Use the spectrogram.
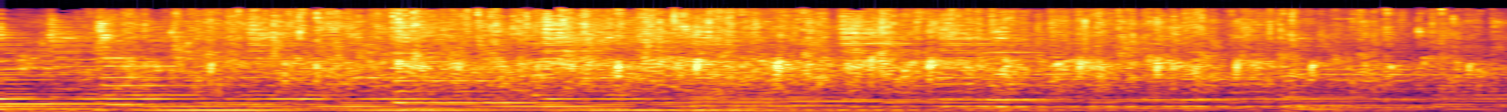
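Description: Sustained applause from a church congregation fills the room, steady and loud throughout, with music or organ tones sounding underneath.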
